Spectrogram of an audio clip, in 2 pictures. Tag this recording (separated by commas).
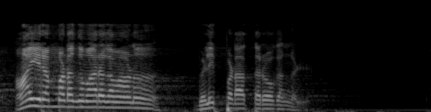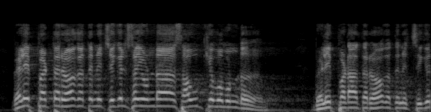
Narration, Male speech, Speech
